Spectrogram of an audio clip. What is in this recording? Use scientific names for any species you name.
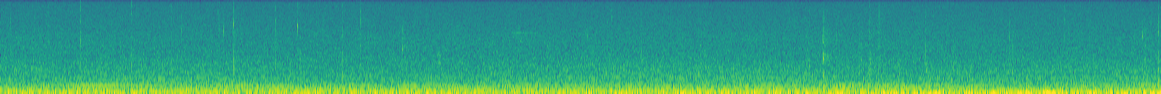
Dryobates villosus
